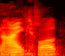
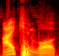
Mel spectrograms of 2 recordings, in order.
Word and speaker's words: Eichenwald: First game is an Eichwald. Eichenwald. Okay, I pronounced it wrong.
